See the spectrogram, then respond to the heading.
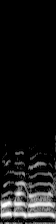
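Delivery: high-pitched, loud scream of excitement. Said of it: "And I screamed".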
